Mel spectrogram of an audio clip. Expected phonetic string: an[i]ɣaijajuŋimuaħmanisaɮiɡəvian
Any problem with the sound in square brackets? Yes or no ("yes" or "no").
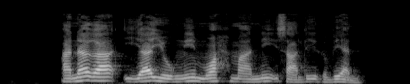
yes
